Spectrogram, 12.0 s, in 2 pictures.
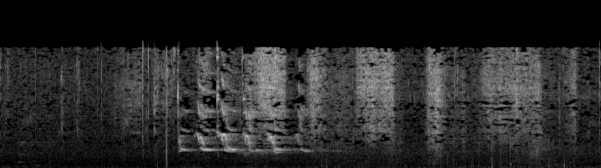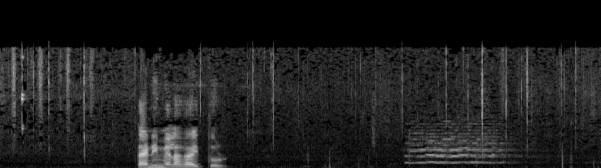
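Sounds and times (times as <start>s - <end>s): bird chirping: 1.8s - 3.5s
hand stirring flour in a bowl: 2.5s - 7.0s.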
